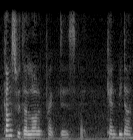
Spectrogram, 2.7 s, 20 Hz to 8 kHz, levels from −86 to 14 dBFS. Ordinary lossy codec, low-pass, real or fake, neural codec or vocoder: none; 7.2 kHz; fake; codec, 16 kHz in and 24 kHz out, 1 kbps, XY-Tokenizer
